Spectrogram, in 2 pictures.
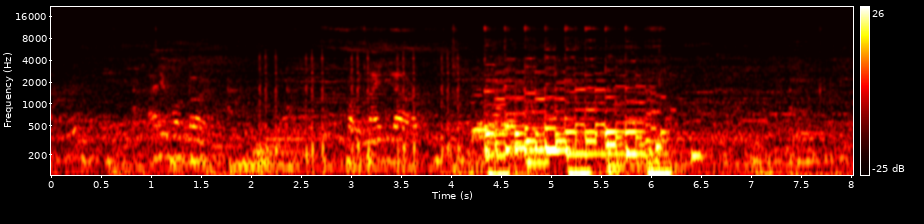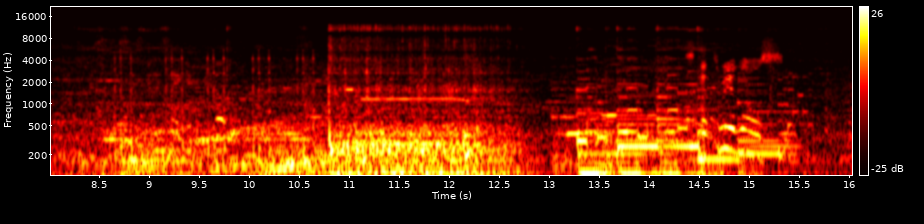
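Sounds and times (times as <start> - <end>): slot machine game music: 4.2 - 6.6, 13.0 - 15.8.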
